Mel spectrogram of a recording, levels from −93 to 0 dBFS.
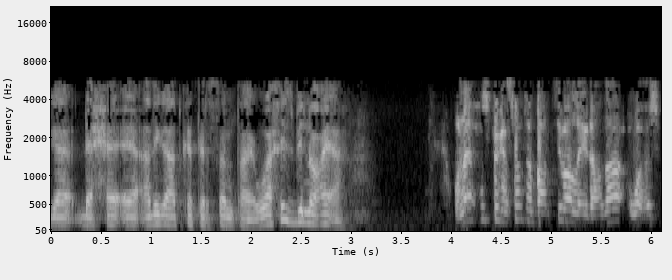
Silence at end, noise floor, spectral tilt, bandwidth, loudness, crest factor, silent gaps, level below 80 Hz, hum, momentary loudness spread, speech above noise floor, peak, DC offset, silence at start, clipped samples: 0 s; -73 dBFS; -1.5 dB/octave; 6 kHz; -28 LUFS; 16 dB; none; -76 dBFS; none; 5 LU; 44 dB; -12 dBFS; under 0.1%; 0 s; under 0.1%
